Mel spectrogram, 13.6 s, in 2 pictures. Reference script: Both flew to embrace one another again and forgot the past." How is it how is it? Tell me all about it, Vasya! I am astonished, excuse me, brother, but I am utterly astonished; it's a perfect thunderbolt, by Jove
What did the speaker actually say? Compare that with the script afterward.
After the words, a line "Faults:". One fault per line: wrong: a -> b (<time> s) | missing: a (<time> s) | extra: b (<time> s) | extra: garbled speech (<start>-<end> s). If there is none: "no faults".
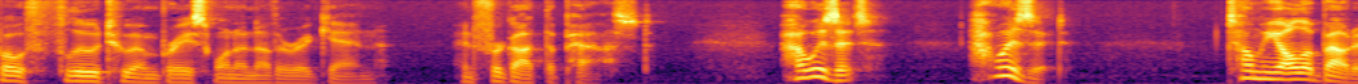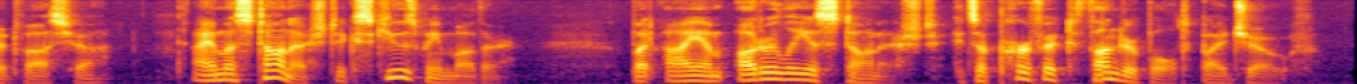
Both flew to embrace one another again and forgot the past." How is it how is it? Tell me all about it, Vasya! I am astonished, excuse me, mother, but I am utterly astonished; it's a perfect thunderbolt, by Jove
Faults:
wrong: brother -> mother (9.0 s)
